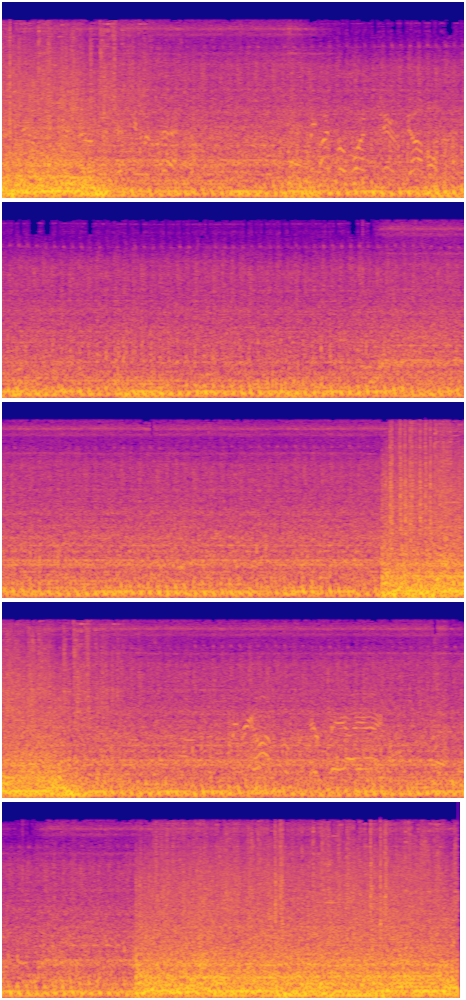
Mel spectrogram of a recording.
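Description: A rotary machine gun fires in loud, rapid roaring bursts.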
